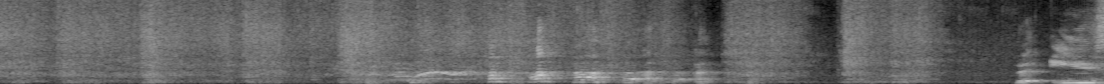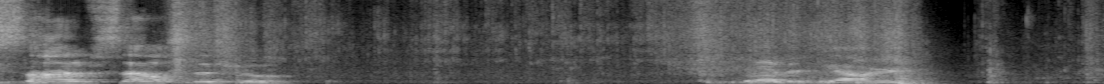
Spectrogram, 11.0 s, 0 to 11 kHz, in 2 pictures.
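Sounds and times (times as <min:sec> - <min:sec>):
man laughing in short chuckles: 0:02.0 - 0:04.0.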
